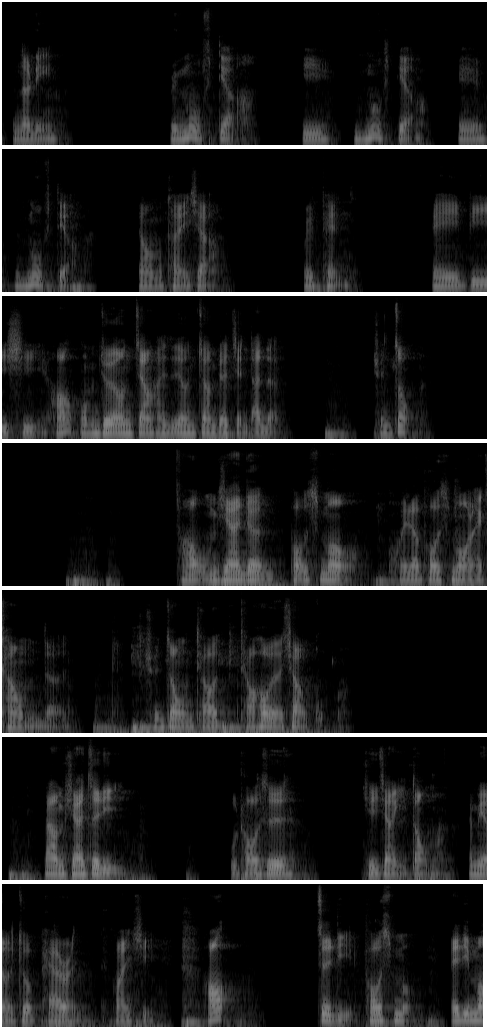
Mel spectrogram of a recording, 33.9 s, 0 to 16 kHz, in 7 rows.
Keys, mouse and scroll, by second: 1.7-2.9 drag, 3.8-4.4 drag, 5.2-8.0 drag, 8.0 Tab, 9.2 click, 9.7 click, 10.6-13.0 middle drag, 13.0 Tab, 13.5 middle click, 14.0-14.7 scroll down 2, 18.8 click, 20.3 Tab, 20.7 KP_1, 21.6 KP_3, 22.2-22.7 scroll up 2, 22.9 click, 24.4 g, 26.1 click, 26.7 g, 28.3 click, 28.5 g, 29.5 click, 29.7 g.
